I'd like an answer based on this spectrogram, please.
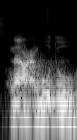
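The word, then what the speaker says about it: نعبد: Tadi hati-hati di na'budu yang pertama ya. Na'budu du ya. Du. Bukan du ya, tapi du. Ujung lidahnya bertemu gusi.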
